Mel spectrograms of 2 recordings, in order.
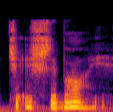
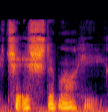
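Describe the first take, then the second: First: Regretful sigh. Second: Softer, lower second lament; quieter regretful echo. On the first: Regretful repeated lament. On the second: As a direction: let it fade into regret. (زمزمهٔ پشیمان) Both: Acted.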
